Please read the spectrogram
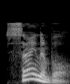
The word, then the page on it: signable: British English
